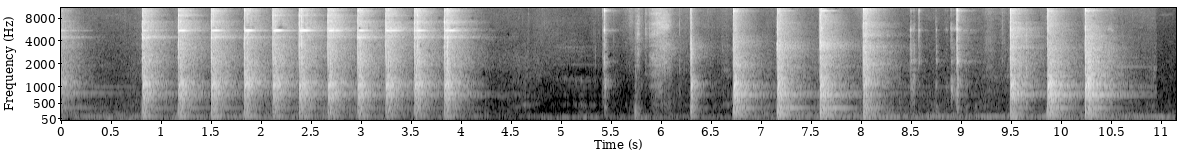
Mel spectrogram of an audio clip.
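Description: Hammer striking a seal driver to drive a freezer-chilled clutch pilot bearing into the end of a Porsche 944 crankshaft. The blows come in quick runs of about three to four a second, each with a short metallic ring, with a pause of a second or so about four seconds in.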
